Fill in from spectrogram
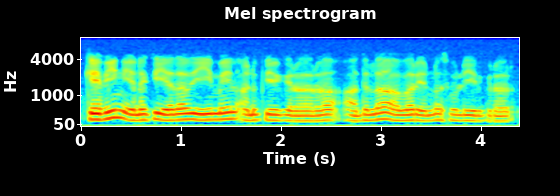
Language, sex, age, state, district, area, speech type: Tamil, male, 18-30, Tamil Nadu, Erode, rural, read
